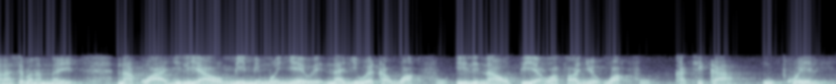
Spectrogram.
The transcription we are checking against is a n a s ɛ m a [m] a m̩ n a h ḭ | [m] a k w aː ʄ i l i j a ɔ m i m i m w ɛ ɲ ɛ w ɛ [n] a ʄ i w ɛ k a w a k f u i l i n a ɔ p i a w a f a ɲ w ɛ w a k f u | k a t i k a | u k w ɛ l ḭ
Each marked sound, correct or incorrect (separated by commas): incorrect, incorrect, correct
